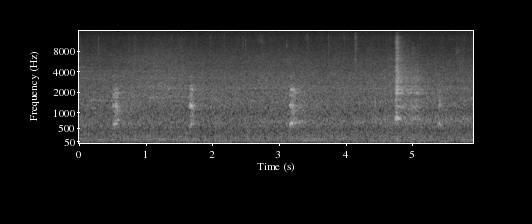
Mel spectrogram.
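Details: Wild turkey at Belgrade Zoo, Serbia, in 2021, gives four short, clipped mid-pitched yelps at uneven intervals of one to two seconds over a steady background rumble.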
